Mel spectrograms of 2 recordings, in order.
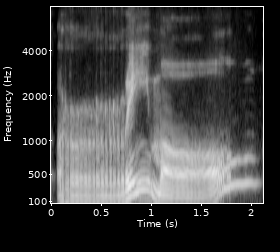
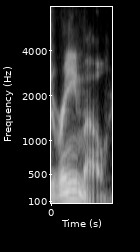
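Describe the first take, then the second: First: Put-on old Italian boss answering the phone, long rolled R; Remo. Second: Said in the usual way. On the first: Boss picks up the pizzeria phone, drawn-out Italian greeting. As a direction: roll the R and draw the name out. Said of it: "He always answered the phone like this". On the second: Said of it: "his name was Remo".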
